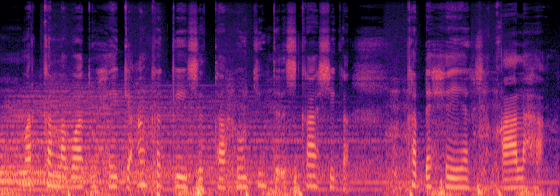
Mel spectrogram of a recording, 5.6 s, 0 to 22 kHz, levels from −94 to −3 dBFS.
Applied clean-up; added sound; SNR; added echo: none; Gong + Breathing; 3 dB; none.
